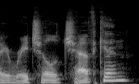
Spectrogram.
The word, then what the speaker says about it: Chavkin: It was written by composer-lyricist Dave Malloy and directed by Rachel Chavkin.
